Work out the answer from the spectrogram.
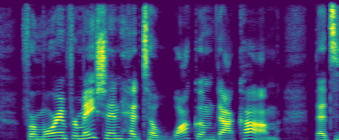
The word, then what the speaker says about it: Wacom: Wacom no well calm no it's Wacom pronounced wah like the Japanese word for harmony and come for computer the Wacom Cintiq 16 creative pen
